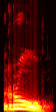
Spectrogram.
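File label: "ру", Komi, female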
